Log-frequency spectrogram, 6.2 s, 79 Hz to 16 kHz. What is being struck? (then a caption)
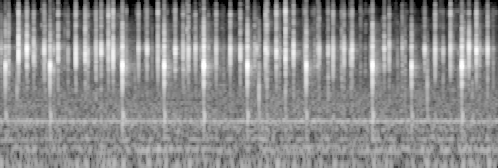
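Mechanical keyboard with plastic keycaps. A 65% mechanical keyboard with red and black GMK ABS plastic keycaps on an aluminum plate is typed on steadily with the fingertips of both hands. The result is a fast, even run of short, crisp clicks and clacks with bright, high-pitched attacks and almost no low end. A faint steady hum sits beneath the clicks.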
